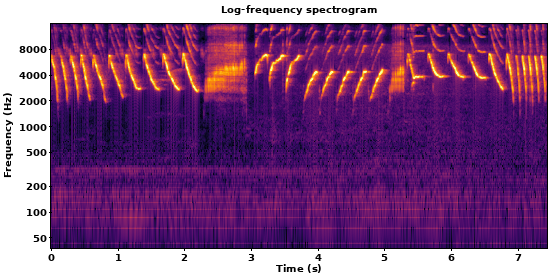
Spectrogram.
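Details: Canary champion song used for training, a fast series of repeated descending whistled notes, a brief harsh buzzy burst, then more falling notes and a rapid trill at the end.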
